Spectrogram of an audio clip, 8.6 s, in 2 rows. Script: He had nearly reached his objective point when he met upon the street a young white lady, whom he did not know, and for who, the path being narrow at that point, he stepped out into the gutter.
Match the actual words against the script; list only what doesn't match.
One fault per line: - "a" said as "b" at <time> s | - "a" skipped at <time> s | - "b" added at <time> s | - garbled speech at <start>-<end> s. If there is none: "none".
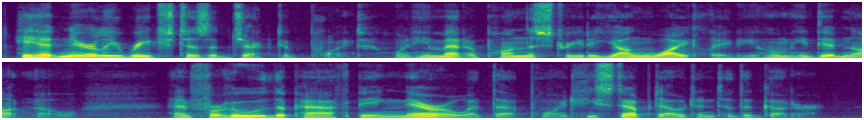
none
